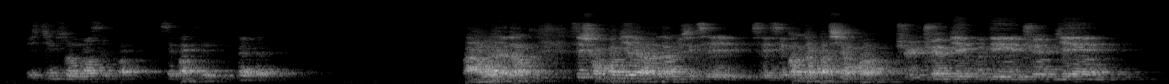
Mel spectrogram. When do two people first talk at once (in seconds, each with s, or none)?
none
